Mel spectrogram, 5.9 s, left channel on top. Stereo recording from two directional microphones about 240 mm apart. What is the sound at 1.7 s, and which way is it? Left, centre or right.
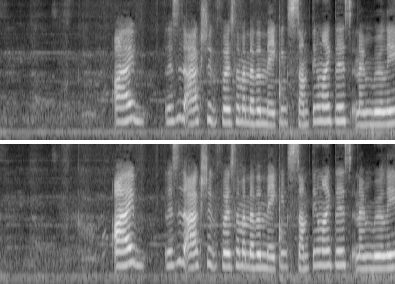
A woman's voice, right.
